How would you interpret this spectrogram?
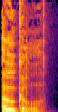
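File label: "ogle", British English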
